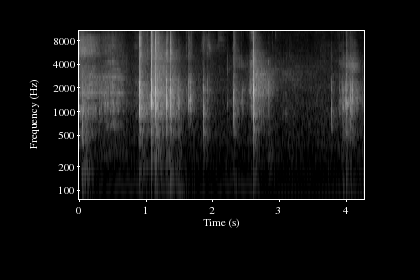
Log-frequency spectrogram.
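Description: Handling clatter as a 3D printer's power supply and its cable are plugged in and shifted against the printer frame: a scattered run of sharp clicks and light knocks, a cluster about a second in and a few more between two and three seconds.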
